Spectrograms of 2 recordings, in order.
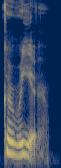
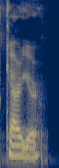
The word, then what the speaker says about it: career: So that is career, C-A-R-E-E-R, career. We generally pronounce it as carrier, but that's actually very, very different. Carrier is C-A-R-R-I-E-R.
